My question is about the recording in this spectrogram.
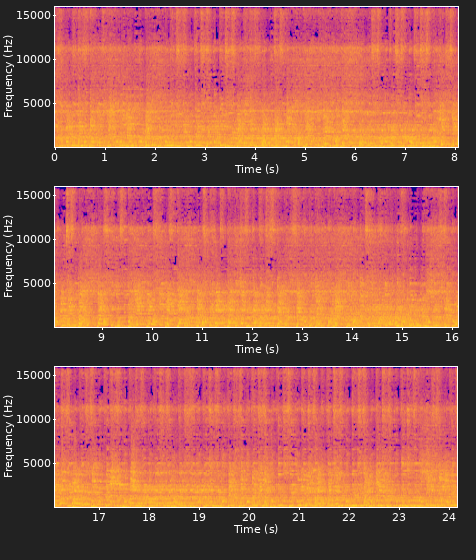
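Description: A full steel orchestra playing live: many steelpans carrying the tune over a drum kit and percussion, loud and unbroken.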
